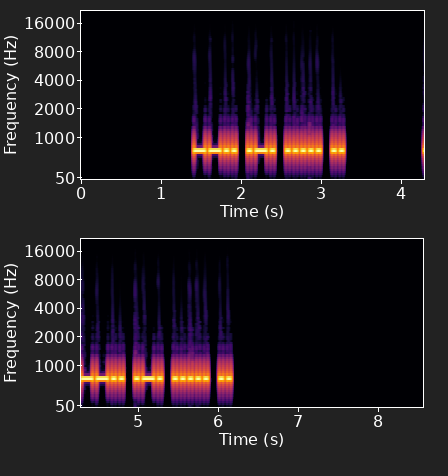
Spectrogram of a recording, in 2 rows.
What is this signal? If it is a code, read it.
Morse code, heard as a keyed tone, about 25 wpm, 700 Hz. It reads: ZR5I ZR5I
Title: DXCC-100 Call Signs - 4 Characters - Repeated 2x - 25wpm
